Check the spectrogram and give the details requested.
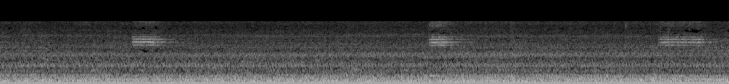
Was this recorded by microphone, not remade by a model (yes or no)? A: yes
